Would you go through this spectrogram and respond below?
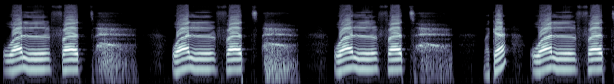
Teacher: Yang pertama matikan ta dengan sifat hamasnya, at baru ha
